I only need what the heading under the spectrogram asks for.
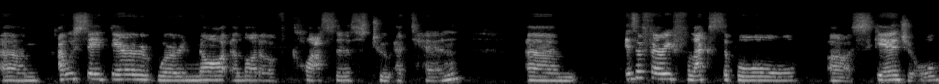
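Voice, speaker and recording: A woman's bright, sharp voice at medium pitch, very slow, with ordinary pitch variation. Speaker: art school alumna sharing study abroad experience. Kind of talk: career talk. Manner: halting, many fillers.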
